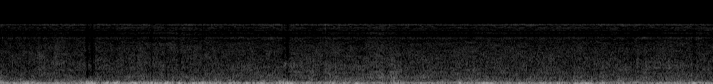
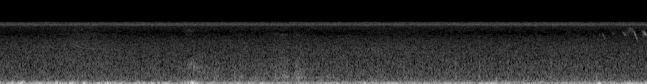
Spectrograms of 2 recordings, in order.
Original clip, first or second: second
